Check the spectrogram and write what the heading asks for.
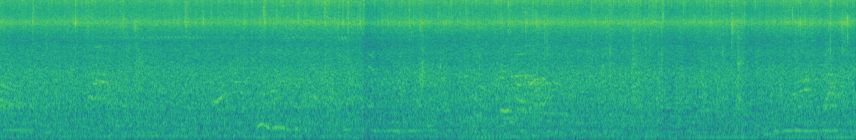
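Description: Steady rain falling on a wet concrete street, an even hiss throughout, with faint voices now and then.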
